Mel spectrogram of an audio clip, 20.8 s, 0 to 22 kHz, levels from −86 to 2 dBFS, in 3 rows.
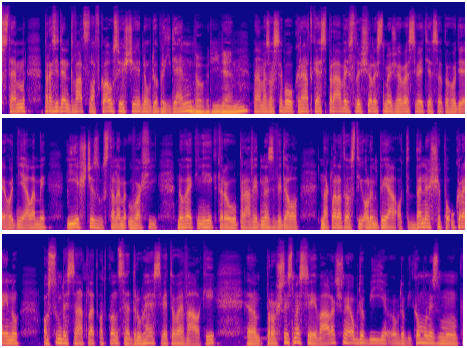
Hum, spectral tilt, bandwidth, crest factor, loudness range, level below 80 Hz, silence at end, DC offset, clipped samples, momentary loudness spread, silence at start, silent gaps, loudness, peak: none; -4.5 dB/octave; 18.5 kHz; 14 dB; 2 LU; -54 dBFS; 0 s; under 0.1%; under 0.1%; 6 LU; 0 s; none; -26 LUFS; -12 dBFS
